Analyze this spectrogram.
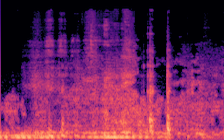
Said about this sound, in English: And oh, here comes the aeroplane.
